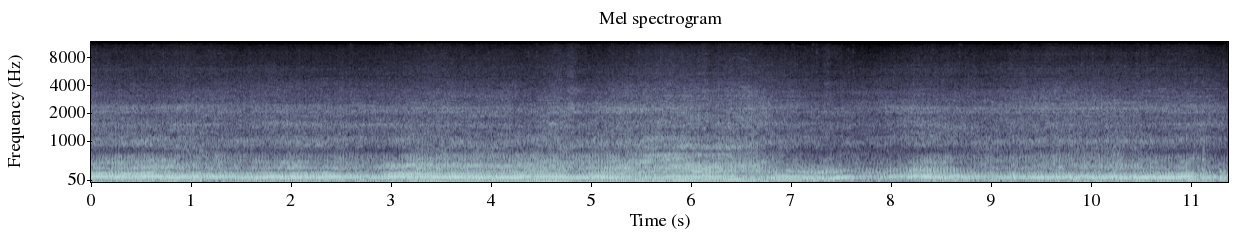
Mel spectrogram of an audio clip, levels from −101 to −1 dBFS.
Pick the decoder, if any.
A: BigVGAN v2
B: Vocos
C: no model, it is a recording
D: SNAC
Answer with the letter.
B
